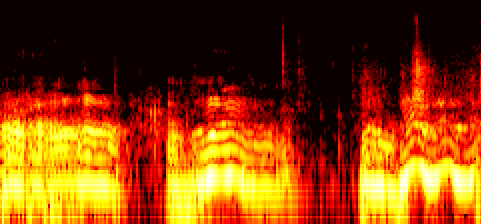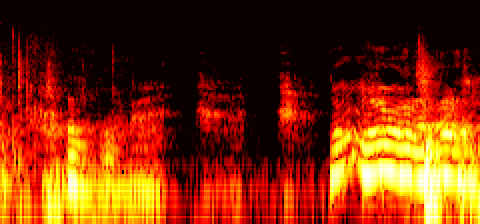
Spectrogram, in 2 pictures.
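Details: German Shepherd play session between Duke, three years old, and nine-week-old puppy Havok, both sable: repeated rolling, warbling growls in bursts separated by short pauses, with faint speech-like sounds and a loud final grumble.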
